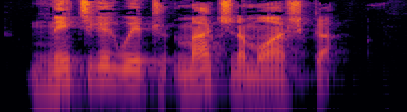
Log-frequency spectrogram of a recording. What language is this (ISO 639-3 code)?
nlv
